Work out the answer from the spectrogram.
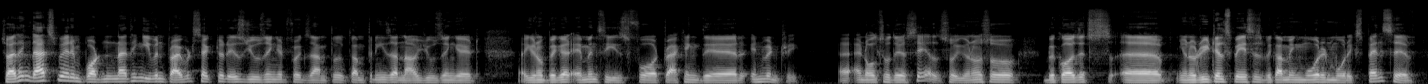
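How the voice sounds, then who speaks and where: A man's voice: on the low side, fairly even intonation, a little fast. A man from Pakistan, an economist speaking on a conference panel in a thoughtful, rambling way, often asking "right?". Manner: thoughtful, rambling, frequent "you know" and "right?". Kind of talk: panel discussion. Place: conference stage.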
